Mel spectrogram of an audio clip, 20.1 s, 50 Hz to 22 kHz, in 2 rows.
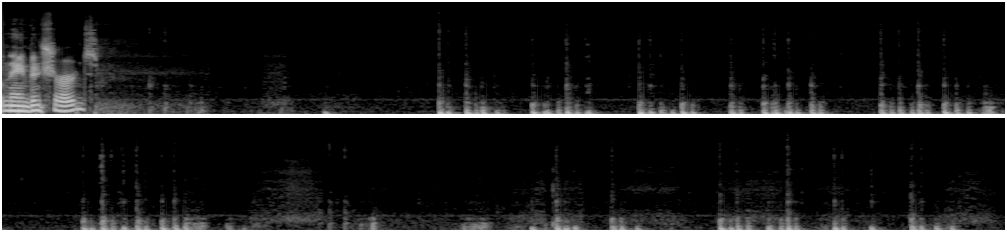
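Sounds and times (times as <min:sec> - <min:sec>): typing on computer keyboard: 0:04.4 - 0:10.0, 0:10.8 - 0:12.1, 0:15.4 - 0:16.4, 0:17.2 - 0:19.6.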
